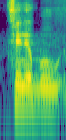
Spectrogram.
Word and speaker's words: Tinubu: They try to put things in order, you know, Tinubu, that's what they pronounce his name, Tinubu, you know.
